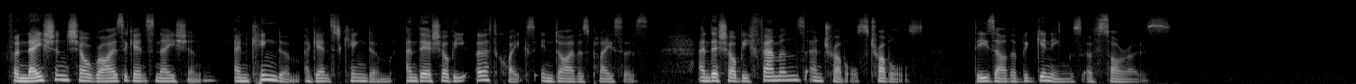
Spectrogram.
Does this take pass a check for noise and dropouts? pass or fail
pass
